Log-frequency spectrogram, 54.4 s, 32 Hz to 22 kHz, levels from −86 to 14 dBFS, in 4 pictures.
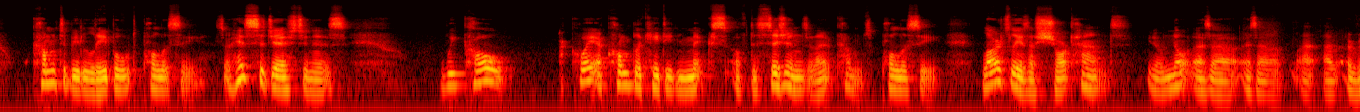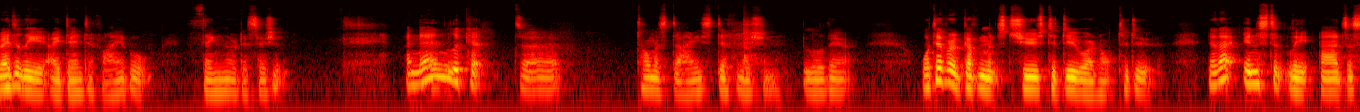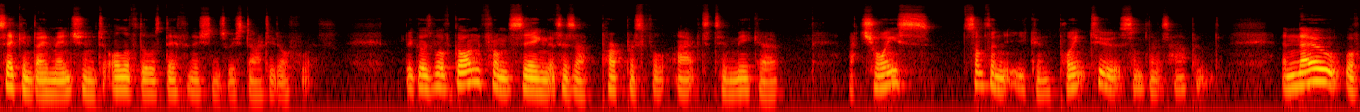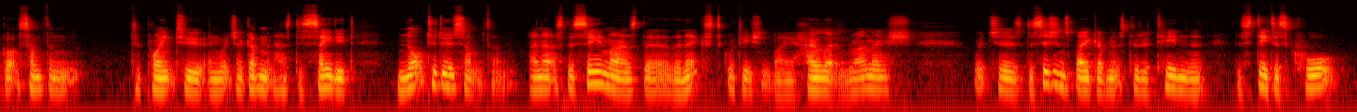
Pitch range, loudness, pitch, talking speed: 110-130 Hz, -30 LUFS, 120 Hz, 155 wpm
